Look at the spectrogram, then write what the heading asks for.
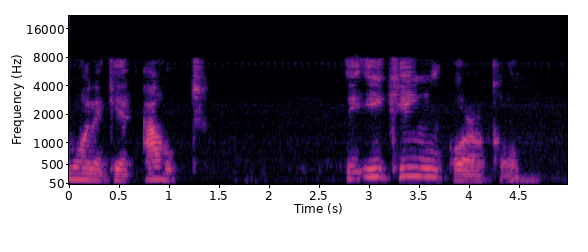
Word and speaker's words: I Ching: And then for some people, if you want to get out, the I Ching Oracle, an I, which is pronounced E in China, where I've studied, and Japan, King, Ching, with the K sound, which I've showed you several times.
